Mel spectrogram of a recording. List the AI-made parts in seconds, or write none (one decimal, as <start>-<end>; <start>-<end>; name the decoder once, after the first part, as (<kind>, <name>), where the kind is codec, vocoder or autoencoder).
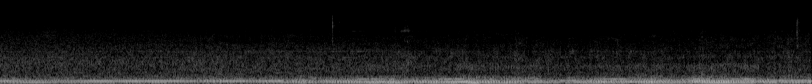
1.9-2.8 (codec, HILCodec); 3.7-8.1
